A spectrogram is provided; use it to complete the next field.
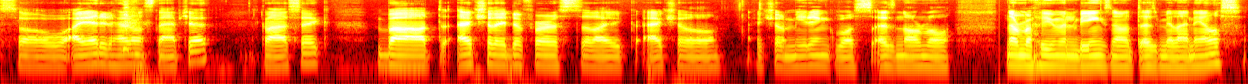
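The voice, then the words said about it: Thick foreign accent. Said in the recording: “my thick accent”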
